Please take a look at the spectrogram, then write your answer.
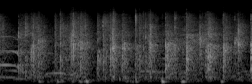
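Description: A small audience breaks into steady, dense applause, many hands clapping together at moderate volume and sustained for a few seconds, with faint voices mixed underneath.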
